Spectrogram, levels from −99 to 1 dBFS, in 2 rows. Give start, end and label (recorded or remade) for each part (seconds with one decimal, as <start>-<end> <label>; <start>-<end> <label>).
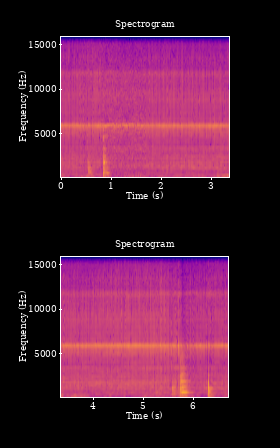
0.0-0.8 remade; 0.8-1.7 recorded; 1.7-6.7 remade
